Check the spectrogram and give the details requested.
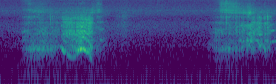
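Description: Soft, airy breaths with a brief rising whistling snort, then another quieter breath; light snoring.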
